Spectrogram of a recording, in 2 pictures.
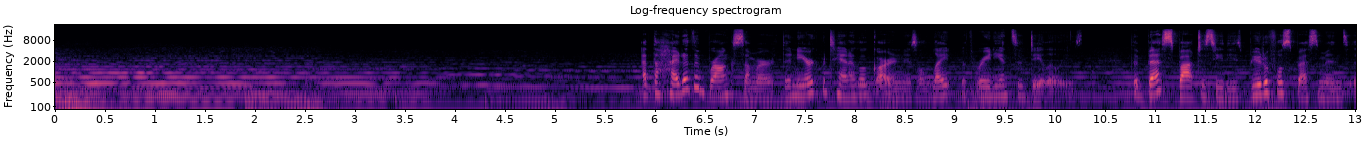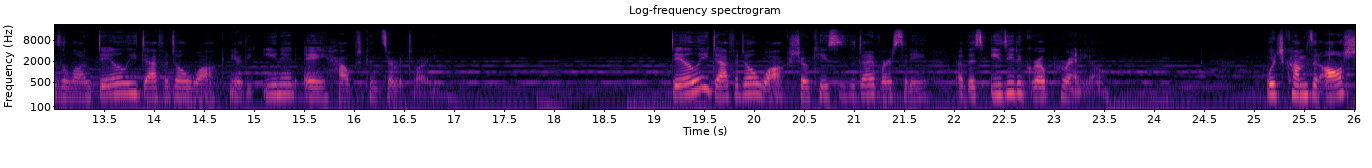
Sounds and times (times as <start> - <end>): Music: 0.0 - 26.0
Speech: 5.9 - 16.9, 19.2 - 23.5, 25.2 - 26.0.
